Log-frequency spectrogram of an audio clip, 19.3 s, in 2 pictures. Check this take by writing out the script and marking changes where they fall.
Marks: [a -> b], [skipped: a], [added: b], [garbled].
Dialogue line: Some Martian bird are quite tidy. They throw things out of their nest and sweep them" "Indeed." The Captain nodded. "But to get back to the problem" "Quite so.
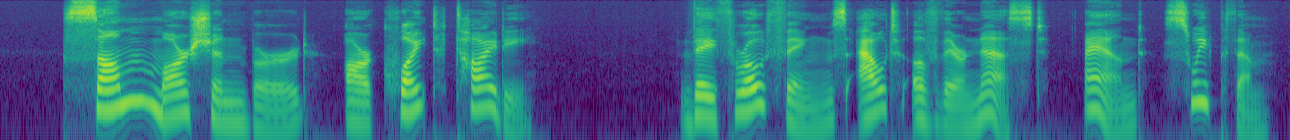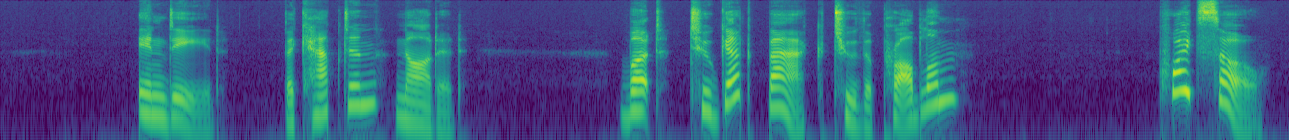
Some Martian bird are quite tidy. They throw things out of their nest and sweep them" "Indeed." The Captain nodded. "But to get back to the problem" "Quite so.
